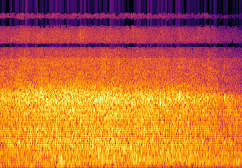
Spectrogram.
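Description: Audience applauding: a dense wash of many hands clapping that swells and then fades toward the end.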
